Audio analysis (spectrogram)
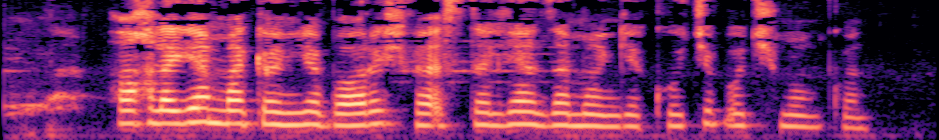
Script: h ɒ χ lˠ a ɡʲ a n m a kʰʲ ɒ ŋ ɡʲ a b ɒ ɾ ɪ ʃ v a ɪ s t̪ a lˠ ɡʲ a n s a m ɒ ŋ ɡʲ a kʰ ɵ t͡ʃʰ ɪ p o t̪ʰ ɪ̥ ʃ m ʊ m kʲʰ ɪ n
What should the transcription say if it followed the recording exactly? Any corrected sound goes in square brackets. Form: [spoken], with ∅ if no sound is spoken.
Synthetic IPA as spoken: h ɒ χ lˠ a ɡʲ a n m a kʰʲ ɒ ŋ ɡʲ a b ɒ ɾ ɪ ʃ v a ɪ s t̪ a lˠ ɡʲ a n [z] a m ɒ ŋ ɡʲ a kʰ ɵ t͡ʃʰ ɪ p o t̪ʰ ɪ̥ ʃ m ʊ m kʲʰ ɪ n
